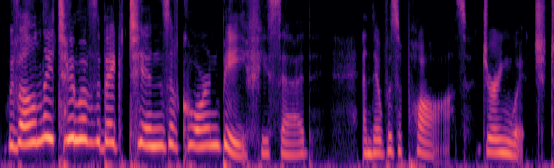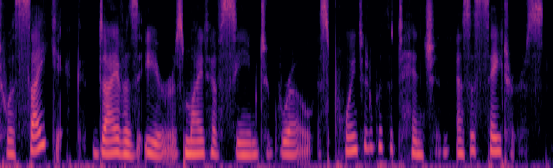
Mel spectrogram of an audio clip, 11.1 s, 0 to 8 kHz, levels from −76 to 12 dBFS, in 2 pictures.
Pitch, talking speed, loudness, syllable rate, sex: 230 Hz, 195 wpm, -18 LUFS, 4.8 syllables/s, female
